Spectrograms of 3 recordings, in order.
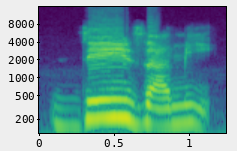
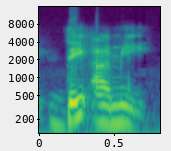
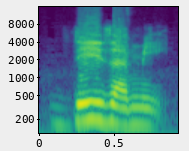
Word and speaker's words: des amis: And it's the idea that you have a word where usually the final consonant is silent. But when it's followed by a vowel, you will pronounce that final consonant.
